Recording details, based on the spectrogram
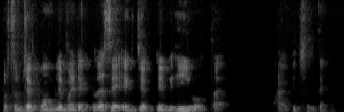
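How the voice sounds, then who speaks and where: A male grammar teacher teaches an exam-prep lesson step by step, often checking in with a quick rhetorical question and reading example sentences slowly. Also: mid-range voice, expressive, dark tone. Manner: reads English example sentences slowly and carefully.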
